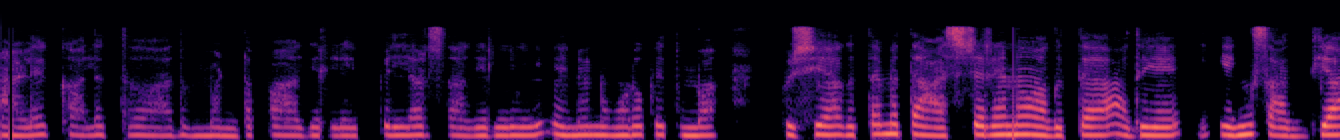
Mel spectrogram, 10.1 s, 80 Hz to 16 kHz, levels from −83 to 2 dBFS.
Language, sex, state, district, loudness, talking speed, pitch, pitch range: Kannada, female, Karnataka, Bellary, -28 LUFS, 95 wpm, 215 Hz, 210-225 Hz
